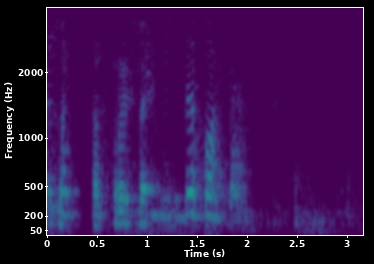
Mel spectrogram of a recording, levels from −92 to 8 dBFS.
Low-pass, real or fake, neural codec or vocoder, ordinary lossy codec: 3.6 kHz; fake; codec, 44.1 kHz, 1.7 kbps, Pupu-Codec; Opus, 24 kbps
